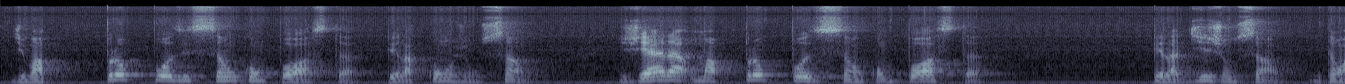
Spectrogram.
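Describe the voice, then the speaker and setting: A man giving a recorded logic lesson, explaining deliberately and repeating points for emphasis. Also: mid-range voice, darkish tone. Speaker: teacher.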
